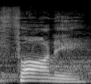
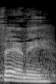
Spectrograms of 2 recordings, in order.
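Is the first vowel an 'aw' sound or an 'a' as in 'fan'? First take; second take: aw; fan. First: The first vowel is an 'aw' sound. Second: The first vowel is 'a' as in 'fan'. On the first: This is how the name's owner says it. The speaker calls it wrong. "She pronounces it Fawny. Faw" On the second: This is how the speaker prefers to say it. The speaker calls it right. "To me, it's Fannie"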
